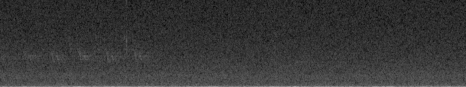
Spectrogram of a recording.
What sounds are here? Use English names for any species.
Ovenbird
